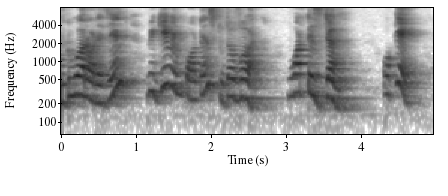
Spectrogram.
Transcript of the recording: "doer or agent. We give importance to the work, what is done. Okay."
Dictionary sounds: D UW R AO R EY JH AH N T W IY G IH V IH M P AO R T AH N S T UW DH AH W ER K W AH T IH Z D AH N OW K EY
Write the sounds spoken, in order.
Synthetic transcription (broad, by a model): D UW R AO R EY Z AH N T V IY G IH V IH M P AO R T AH N S T UW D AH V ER K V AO T IH Z D AH N OW K EY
